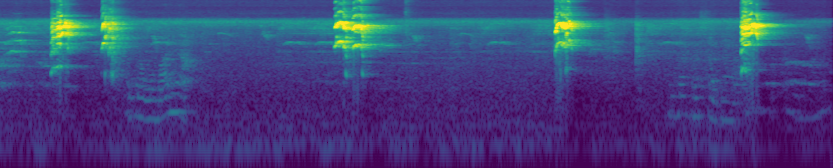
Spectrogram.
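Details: Loud grating screeches from an actively calling red lory, a close pair followed by single bursts roughly every two seconds, with faint low chatter between them.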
